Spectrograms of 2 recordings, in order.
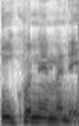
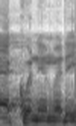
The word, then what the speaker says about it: equanimity: it for me and i think she pronounced it equanimity yes yes what's equanimity okay or equanimity depending on how you say it by the way each is fine so google lied to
